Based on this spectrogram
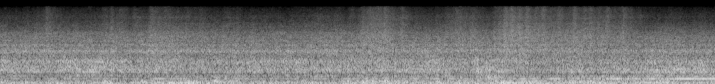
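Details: Bd264 481 coach (built 1979), Görlitz V bogies with many kilometres since last overhaul, evening run on uneven line 190, Hluboká nad Vltavou–Číčenice; loud loose metallic clatter over the rail beat from slack bouncing brake rigging.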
